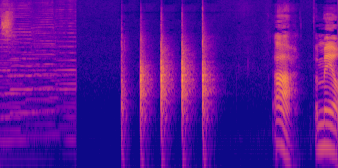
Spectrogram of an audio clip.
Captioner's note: knocking interrupts the music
